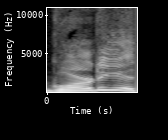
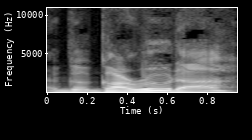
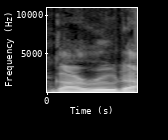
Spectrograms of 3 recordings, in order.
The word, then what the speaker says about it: Garuda: concept here but what guardia does or i'm going to keep saying that wrong garuda garuda i believe it's pronounced garuda what it aims to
